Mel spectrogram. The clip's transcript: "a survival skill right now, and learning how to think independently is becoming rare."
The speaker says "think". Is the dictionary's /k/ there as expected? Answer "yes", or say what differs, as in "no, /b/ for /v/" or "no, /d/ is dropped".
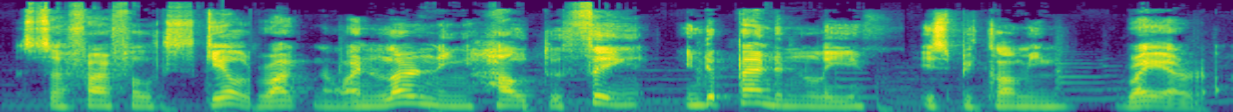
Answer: yes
